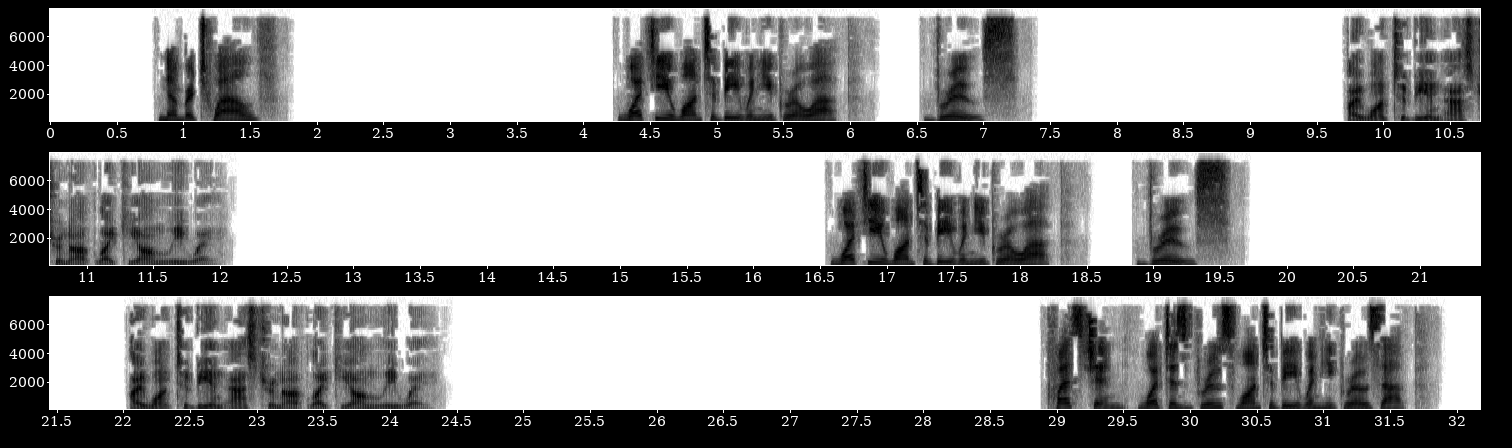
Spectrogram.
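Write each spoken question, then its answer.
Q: what does Bruce want to be when he grows up?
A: An astronaut.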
